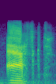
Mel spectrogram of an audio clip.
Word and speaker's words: asked: The word asked, because it's very complicated, it has S sound, K sound, T sound, we usually actually reduce it. And so when a native says it, it sounds like asked.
